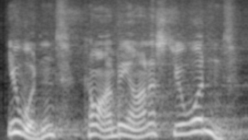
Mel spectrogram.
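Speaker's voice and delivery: usual speaking voice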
